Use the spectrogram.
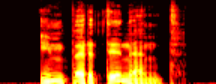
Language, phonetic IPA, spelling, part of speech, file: Polish, [ˌĩmpɛrˈtɨ̃nɛ̃nt], impertynent, noun, Pl-impertynent.ogg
